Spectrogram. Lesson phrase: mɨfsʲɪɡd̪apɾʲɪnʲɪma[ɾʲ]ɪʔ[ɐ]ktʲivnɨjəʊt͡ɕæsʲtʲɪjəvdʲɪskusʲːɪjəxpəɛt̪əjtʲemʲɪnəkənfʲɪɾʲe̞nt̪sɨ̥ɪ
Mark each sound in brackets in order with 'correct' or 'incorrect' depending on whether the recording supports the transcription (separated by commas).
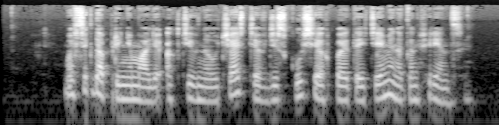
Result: incorrect, correct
